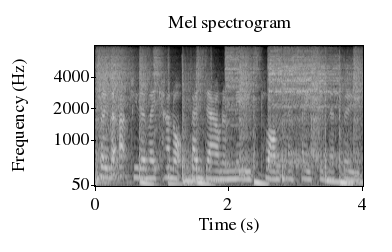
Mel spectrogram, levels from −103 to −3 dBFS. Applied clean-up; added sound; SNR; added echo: none; Drum kit; -2 dB; reverberation time 0.3 s.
